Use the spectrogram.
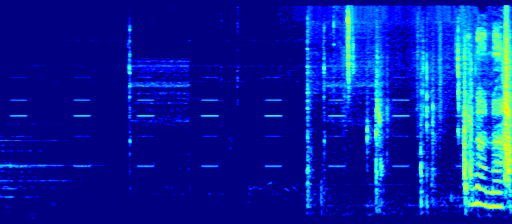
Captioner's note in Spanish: sonido de los monitores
